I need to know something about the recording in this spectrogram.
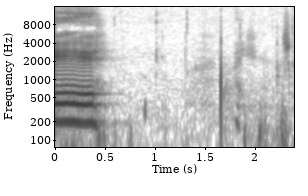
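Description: A woman's voice holding a drawn-out hesitation sound at one steady pitch, ending about half a second in. It is followed by faint breathy noises and one sharp click.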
